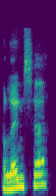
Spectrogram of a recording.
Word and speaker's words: Valenza: And today, our guest is, if I'm pronouncing that right, Valenza. How do I Yeah, pronounce it? Oh, good. Valenza.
